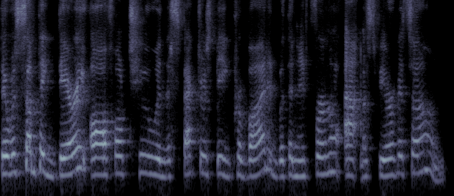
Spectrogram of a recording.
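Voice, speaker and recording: A woman's voice: on the high side, fairly even intonation, moderate pace, darkish tone. A woman narrating a classic story aloud as an amateur dramatic reading.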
